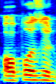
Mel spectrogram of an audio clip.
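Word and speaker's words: opposite: तो पहले वाले को अपोजिट बोलते हैं, दूसरे वाले को ऑपोजिट बोलते हैं।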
